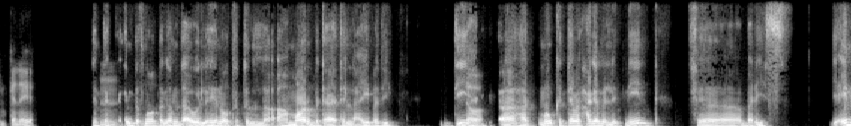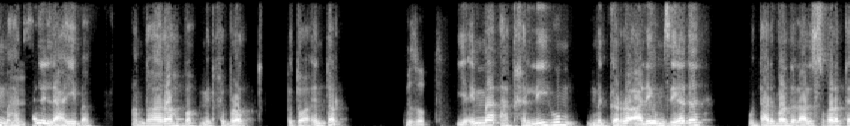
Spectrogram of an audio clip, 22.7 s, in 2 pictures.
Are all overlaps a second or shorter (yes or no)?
yes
